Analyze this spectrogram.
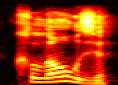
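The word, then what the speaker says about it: clothes: new close 새로운 옷으로 이때 발음에 유의하실 것은 close close thes가 동시에 발음이 돼서 의미는 옷이라는 뜻이고요 그래서 이때 모두 발음이 5 5 그래서 clows close라고 발음하시면 되겠습니다 전체적 의미는 나는 새 옷으로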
